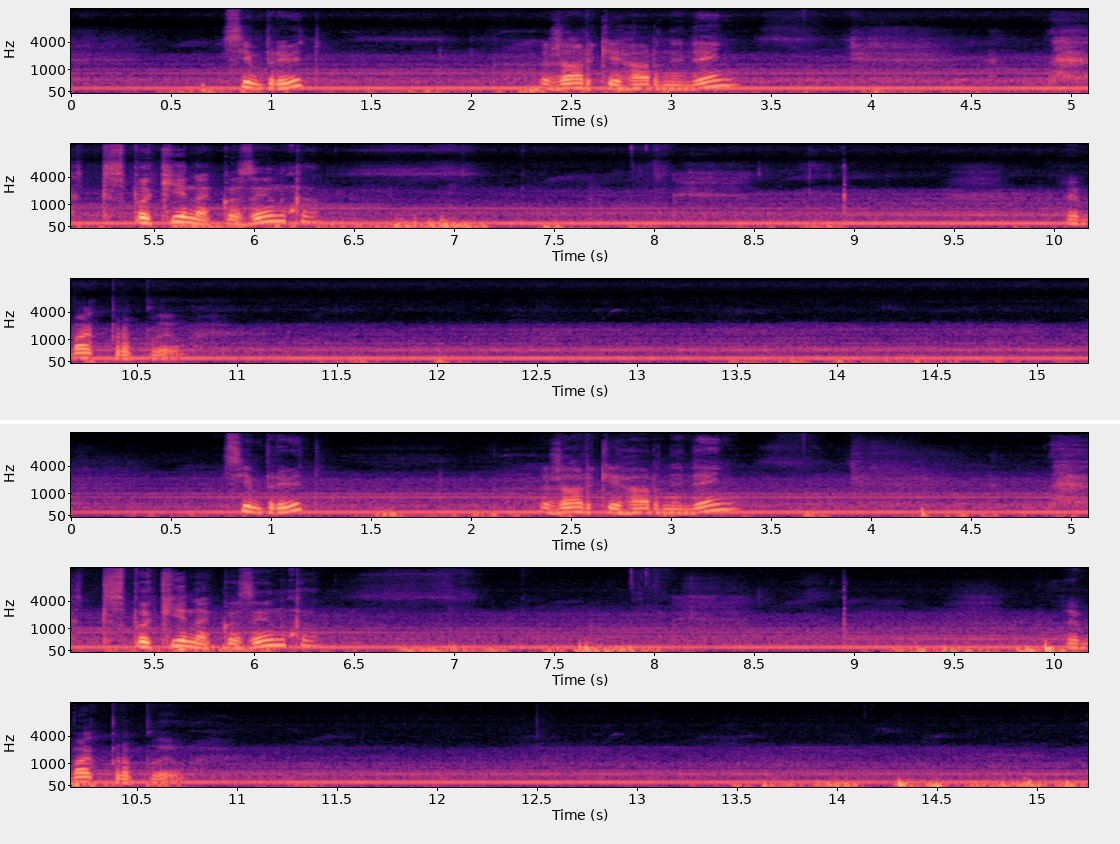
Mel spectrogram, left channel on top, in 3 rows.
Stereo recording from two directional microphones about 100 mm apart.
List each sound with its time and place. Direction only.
0.8 s speech: 15° right (ahead or behind)
2.3 s speech: 20° right (ahead or behind)
4.9 s speech: 15° right (ahead or behind)
10.0 s speech: 30° right (ahead or behind)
